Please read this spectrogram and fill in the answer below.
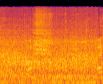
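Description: Road traffic noise: a motor vehicle passing close by, a steady rumble and rush of engine and tyres.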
